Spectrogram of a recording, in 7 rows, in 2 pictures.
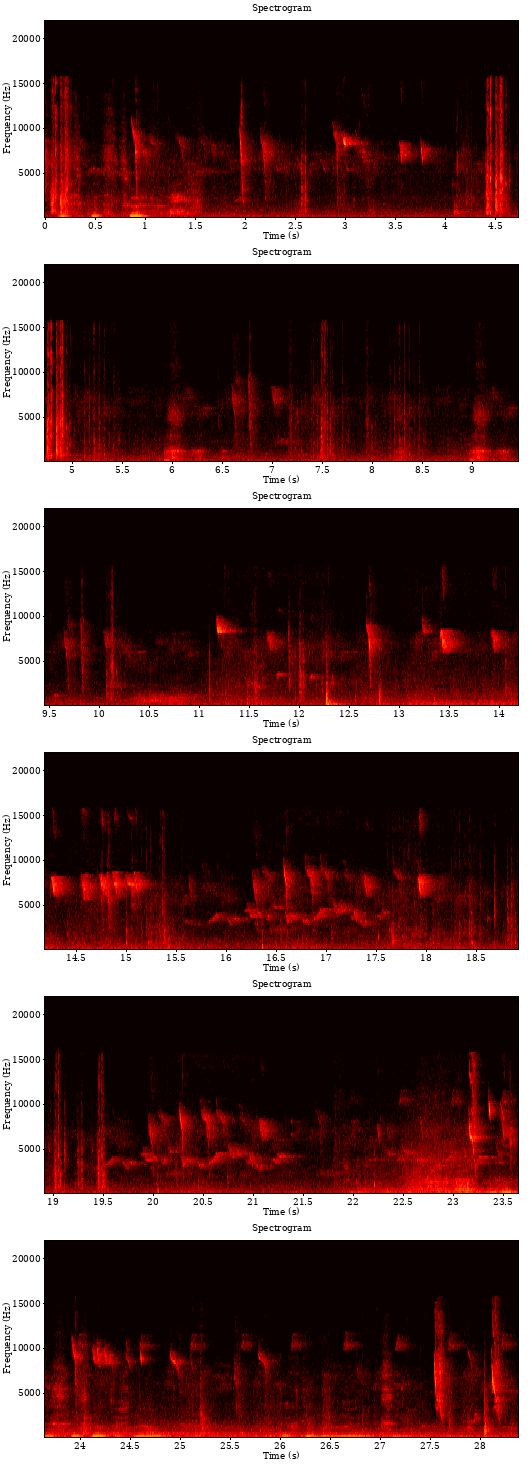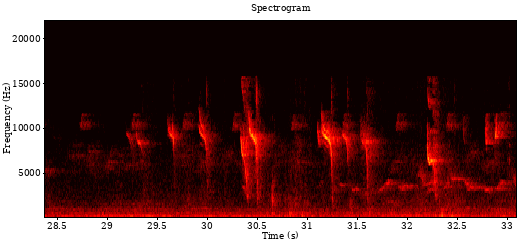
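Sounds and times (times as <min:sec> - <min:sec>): small birds chirping: 0:00.0 - 0:33.0
bird warbling calls: 0:19.4 - 0:33.0.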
